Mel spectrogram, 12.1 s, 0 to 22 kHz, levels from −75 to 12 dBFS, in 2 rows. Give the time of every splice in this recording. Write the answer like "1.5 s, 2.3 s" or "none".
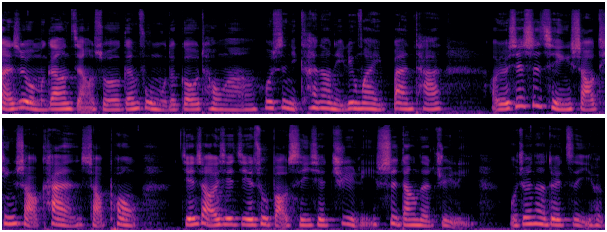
4.8 s

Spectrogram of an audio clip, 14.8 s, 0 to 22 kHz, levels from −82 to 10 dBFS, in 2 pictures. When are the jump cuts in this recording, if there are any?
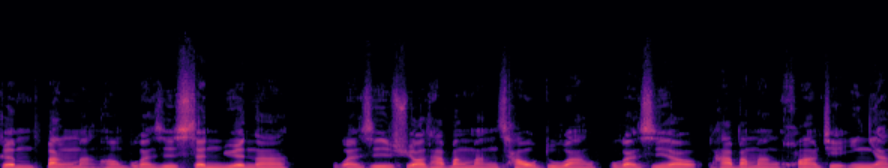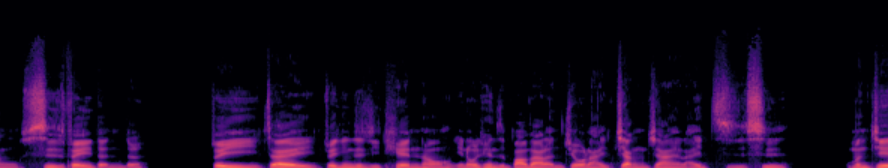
8.2 s

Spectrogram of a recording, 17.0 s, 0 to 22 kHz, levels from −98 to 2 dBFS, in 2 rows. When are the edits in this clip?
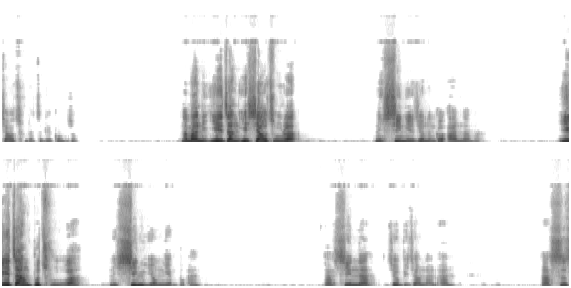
none

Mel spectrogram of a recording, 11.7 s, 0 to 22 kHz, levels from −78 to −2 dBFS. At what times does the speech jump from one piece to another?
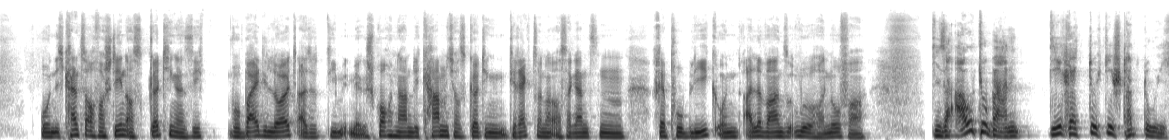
2.9 s, 9.2 s

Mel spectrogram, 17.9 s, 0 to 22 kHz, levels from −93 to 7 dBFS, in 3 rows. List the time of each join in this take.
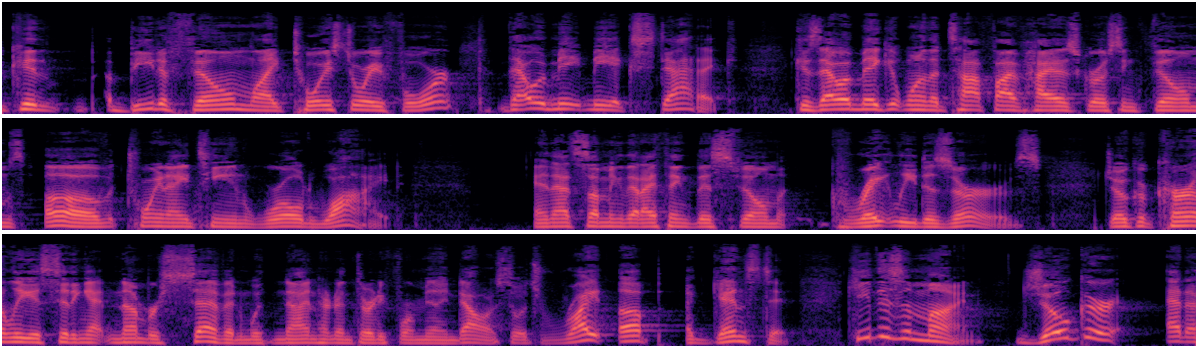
16.0 s

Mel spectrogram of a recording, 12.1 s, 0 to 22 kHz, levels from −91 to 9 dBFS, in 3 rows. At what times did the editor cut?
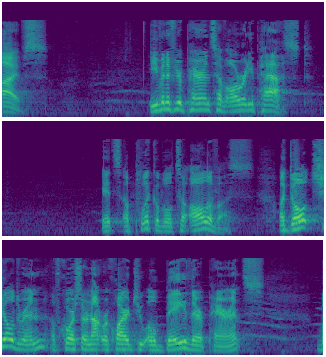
none

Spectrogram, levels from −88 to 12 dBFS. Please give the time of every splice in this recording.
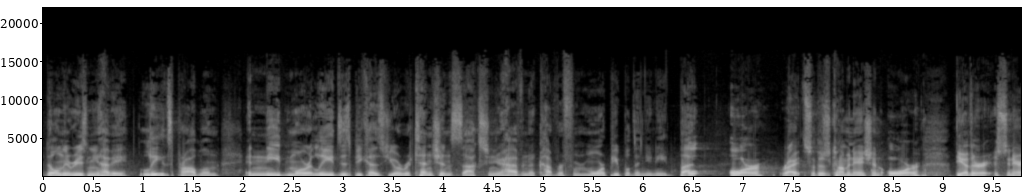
none

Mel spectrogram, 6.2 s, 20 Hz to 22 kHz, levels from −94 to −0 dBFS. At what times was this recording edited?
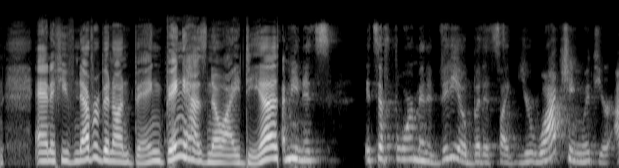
2.8 s

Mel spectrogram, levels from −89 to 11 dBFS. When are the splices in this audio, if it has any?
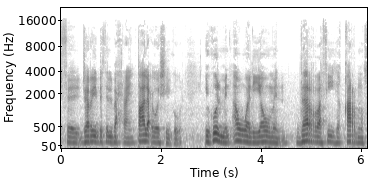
none

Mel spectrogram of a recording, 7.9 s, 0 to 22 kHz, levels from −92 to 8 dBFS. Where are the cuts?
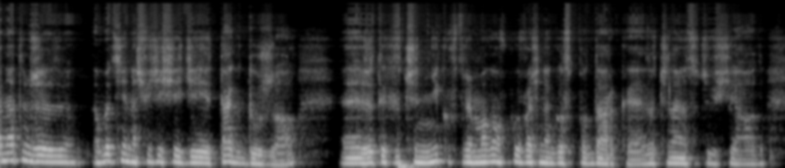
none

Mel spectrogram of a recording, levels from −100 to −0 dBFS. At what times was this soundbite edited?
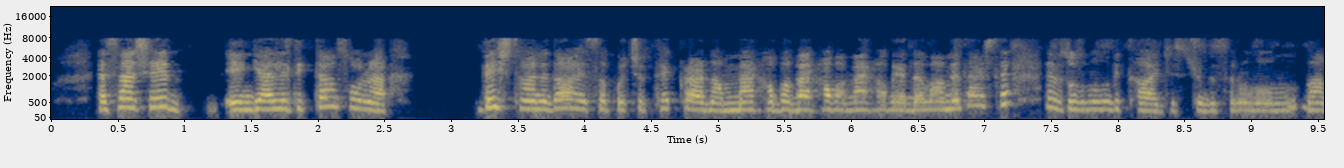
5.5 s

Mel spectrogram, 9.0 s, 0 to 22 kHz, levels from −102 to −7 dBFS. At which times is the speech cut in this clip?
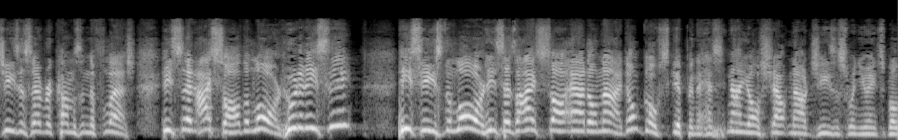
1.9 s

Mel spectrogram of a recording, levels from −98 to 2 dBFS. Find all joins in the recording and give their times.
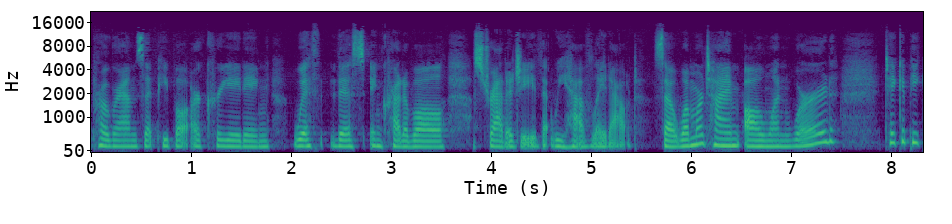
3.8 s, 6.5 s

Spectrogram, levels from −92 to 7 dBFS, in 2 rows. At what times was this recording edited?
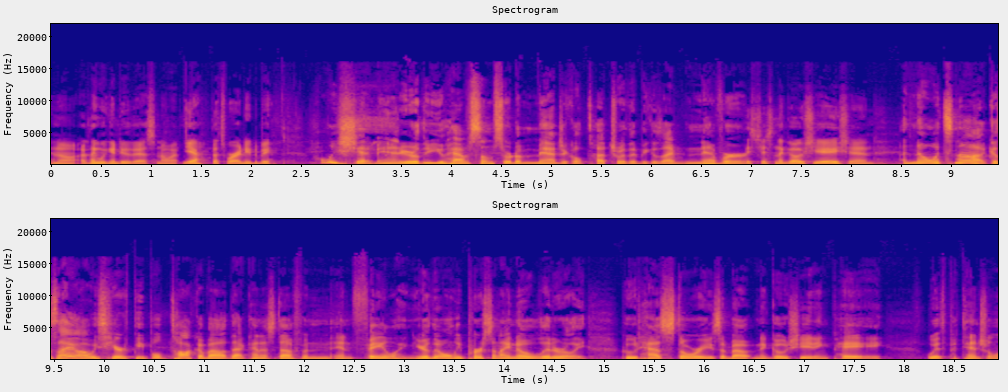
1.3 s, 3.5 s

